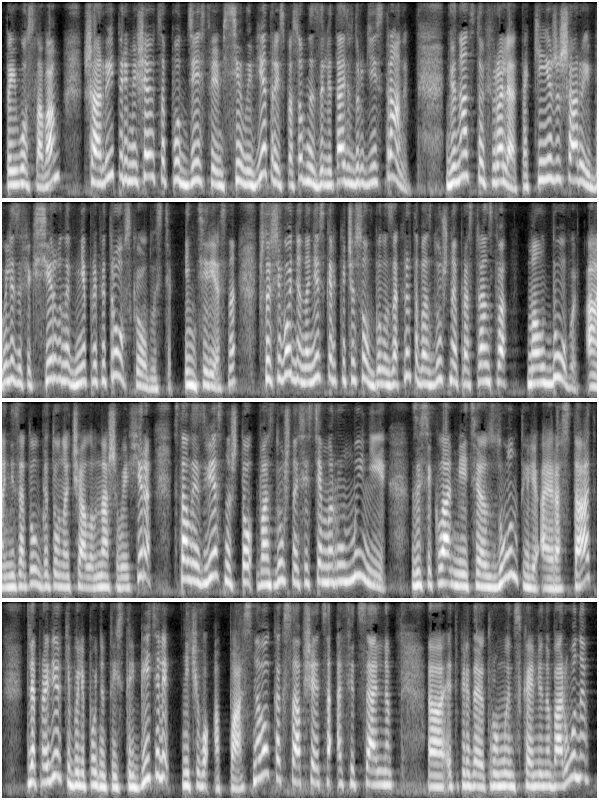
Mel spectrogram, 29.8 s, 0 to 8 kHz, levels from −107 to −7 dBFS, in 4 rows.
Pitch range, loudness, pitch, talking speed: 185-270 Hz, -18 LUFS, 225 Hz, 135 wpm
